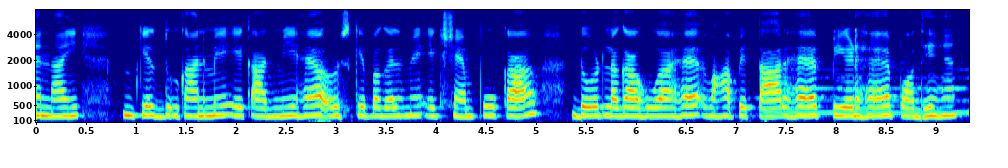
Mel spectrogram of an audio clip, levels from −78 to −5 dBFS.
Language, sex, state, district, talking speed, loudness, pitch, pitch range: Hindi, female, Bihar, Muzaffarpur, 160 wpm, -30 LUFS, 230 Hz, 225-235 Hz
